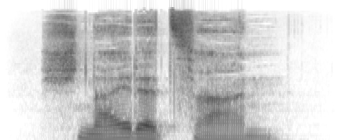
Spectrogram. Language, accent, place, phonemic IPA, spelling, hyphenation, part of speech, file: German, Germany, Berlin, /ˈʃnaɪ̯dəˌt͡saːn/, Schneidezahn, Schnei‧de‧zahn, noun, De-Schneidezahn.ogg
- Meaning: incisor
